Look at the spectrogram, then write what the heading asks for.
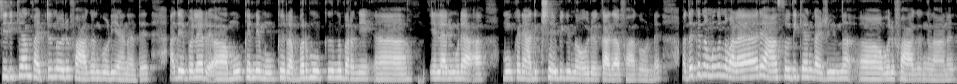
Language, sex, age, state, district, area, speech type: Malayalam, female, 30-45, Kerala, Thiruvananthapuram, rural, spontaneous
